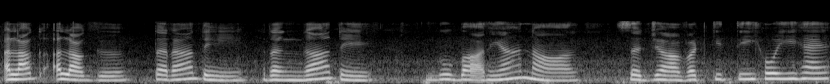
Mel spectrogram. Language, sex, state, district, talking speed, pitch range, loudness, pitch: Punjabi, female, Punjab, Kapurthala, 85 wpm, 200-245 Hz, -17 LUFS, 220 Hz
